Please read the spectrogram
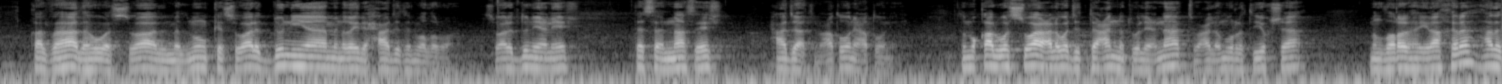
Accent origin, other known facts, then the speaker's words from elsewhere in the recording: Kuwait; معروف ما دخلها مثل عندنا بالكويت البترول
